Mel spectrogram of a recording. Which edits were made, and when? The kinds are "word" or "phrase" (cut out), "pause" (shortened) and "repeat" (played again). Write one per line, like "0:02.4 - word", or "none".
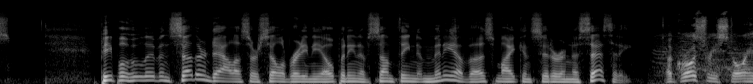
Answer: none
